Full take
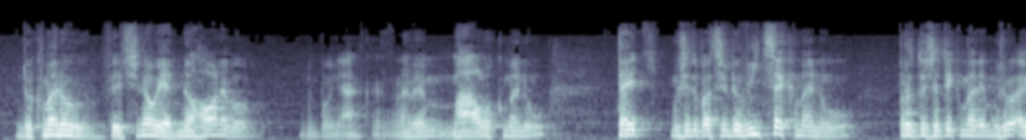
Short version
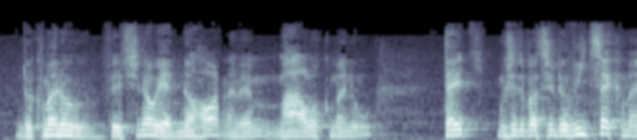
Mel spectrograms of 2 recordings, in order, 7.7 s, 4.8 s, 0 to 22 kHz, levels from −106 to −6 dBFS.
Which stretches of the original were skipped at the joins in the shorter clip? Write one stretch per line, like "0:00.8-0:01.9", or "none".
0:01.6-0:02.9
